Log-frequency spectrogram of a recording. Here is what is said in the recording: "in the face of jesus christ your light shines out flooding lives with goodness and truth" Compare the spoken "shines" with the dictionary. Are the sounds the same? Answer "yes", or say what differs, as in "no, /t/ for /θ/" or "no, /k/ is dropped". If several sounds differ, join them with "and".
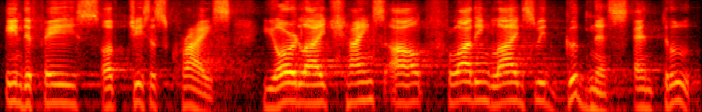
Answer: no, /s/ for /z/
